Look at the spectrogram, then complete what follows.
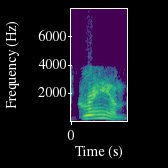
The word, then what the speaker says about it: Graeme: It's Graham. His first name is spelled Graeme, Graham, Okay.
